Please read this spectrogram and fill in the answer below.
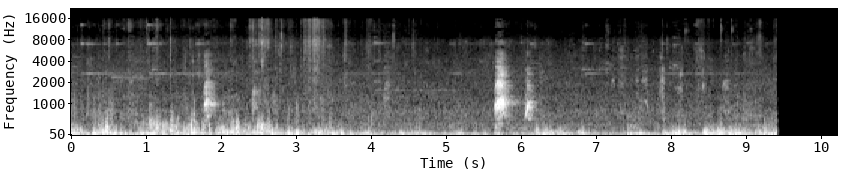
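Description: Dogs playing together, with one giving a short, sharp bark about halfway through and a fainter one earlier, over a steady low rumble. The sound cuts out shortly before the end.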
